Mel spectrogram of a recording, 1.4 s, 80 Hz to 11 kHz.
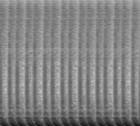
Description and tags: A simple drumroll, meant to be used with the other Psyrolls in my "Misc Beat Pack" in order like this: 1,2,3,4,5,6,7, etc so it speeds up:)
Club, Drumroll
